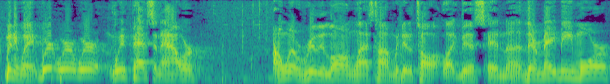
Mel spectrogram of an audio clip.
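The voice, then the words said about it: Hoarse, strained voice. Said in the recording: “I'm hoarse. I can't even do it.”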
